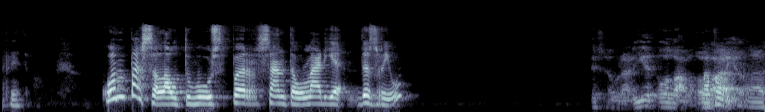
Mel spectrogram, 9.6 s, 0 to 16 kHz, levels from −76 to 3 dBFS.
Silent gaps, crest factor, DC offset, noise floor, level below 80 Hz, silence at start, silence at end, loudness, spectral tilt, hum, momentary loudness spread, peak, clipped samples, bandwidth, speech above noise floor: none; 16 dB; under 0.1%; -77 dBFS; -64 dBFS; 0.15 s; 0 s; -16 LUFS; -3.5 dB/octave; none; 17 LU; -2 dBFS; under 0.1%; 7.8 kHz; 61 dB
